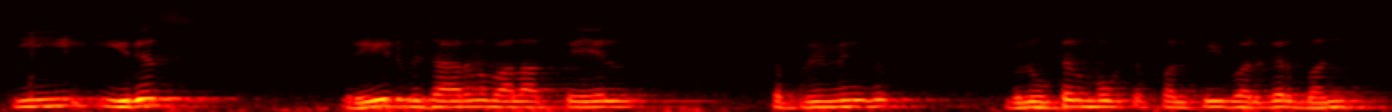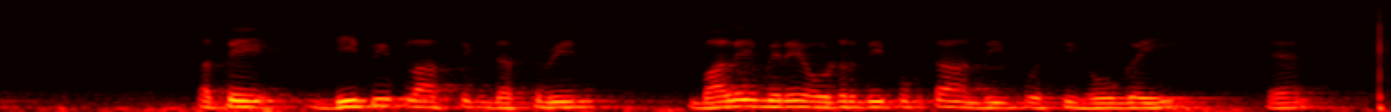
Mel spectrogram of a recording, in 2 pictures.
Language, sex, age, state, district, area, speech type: Punjabi, male, 30-45, Punjab, Kapurthala, urban, read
